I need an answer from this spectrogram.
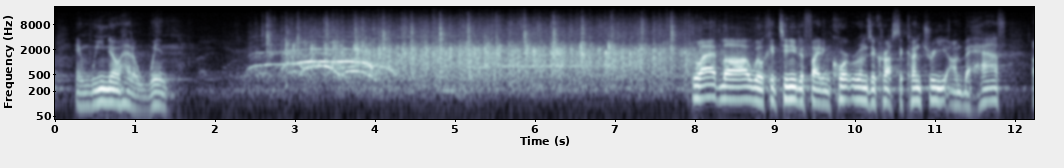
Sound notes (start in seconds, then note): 2.4 applause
